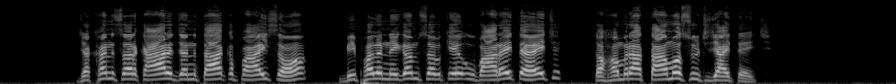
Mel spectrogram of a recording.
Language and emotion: Maithili, angry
